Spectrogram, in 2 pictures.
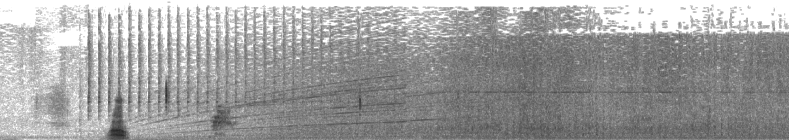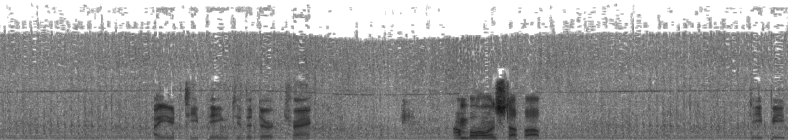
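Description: A motorbike engine starts, revs up and then drones steadily.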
